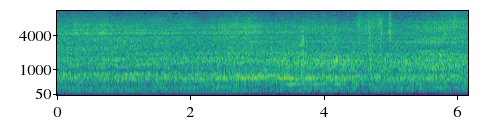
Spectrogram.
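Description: A diesel engine of an excavator drones steadily close by.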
